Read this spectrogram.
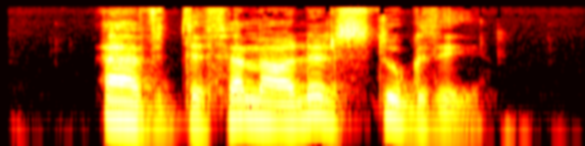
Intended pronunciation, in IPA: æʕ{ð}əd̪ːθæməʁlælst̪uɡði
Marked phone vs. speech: incorrect: v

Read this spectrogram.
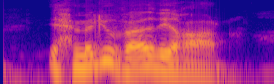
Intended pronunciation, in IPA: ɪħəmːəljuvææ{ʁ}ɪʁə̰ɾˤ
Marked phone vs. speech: incorrect: ð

